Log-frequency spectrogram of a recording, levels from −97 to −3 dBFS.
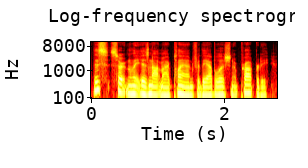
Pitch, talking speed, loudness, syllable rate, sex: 135 Hz, 235 wpm, -17 LUFS, 7.0 syllables/s, male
